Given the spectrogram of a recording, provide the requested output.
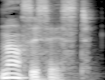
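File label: "narcissist", British English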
